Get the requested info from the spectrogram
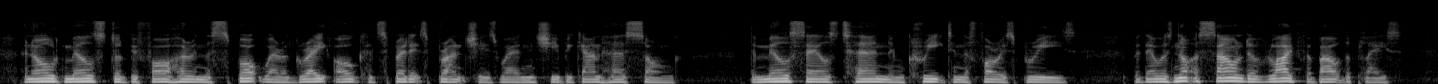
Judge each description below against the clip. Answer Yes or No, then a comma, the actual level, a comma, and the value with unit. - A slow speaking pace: No, average, 180 wpm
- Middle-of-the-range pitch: No, low, 120 Hz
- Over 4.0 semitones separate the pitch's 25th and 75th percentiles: No, average, 3.0 semitones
